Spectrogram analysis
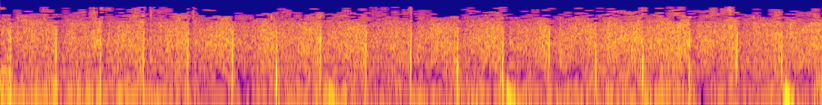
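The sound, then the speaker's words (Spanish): A crowd applauding at a political gathering in Argentina, with a steady, dense wash of clapping that holds an even loudness for several seconds, individual sharp claps standing out now and then, slightly muffled in tone and without voices. “Empecemos con un aplauso porque estamos de vuelta.”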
